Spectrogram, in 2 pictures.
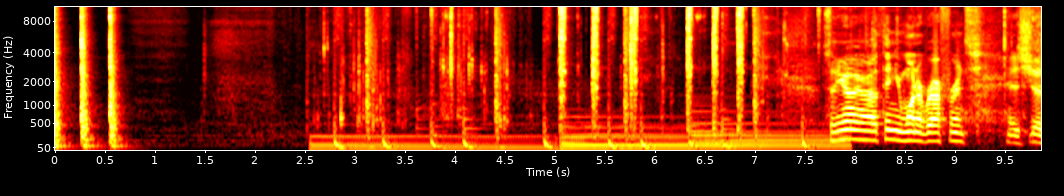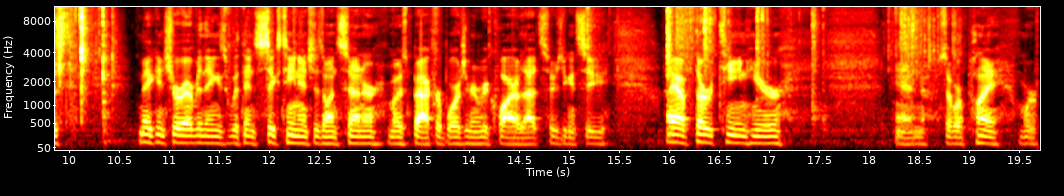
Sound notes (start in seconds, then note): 2.6 gentle music; 5.0 nails clicking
